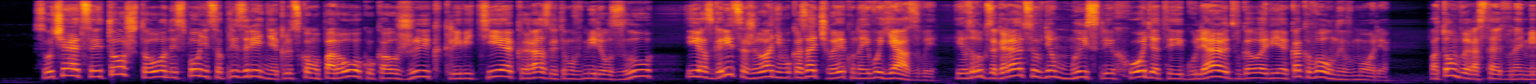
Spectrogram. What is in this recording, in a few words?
Recorder; Запись на профессиональный рекордер; Huawei FreeArc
